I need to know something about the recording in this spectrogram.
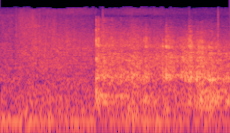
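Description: Heavy downpour with road traffic: a steady wash of rain noise over a low hum, which jumps suddenly louder about a second in.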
